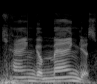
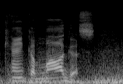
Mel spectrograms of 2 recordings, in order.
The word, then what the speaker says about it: Kancamagus: aquariums Paul Erikson now where I grew up they said kanga mangas which isn't correct now make sure I get this right but the proper pronunciation is can come August and that name comes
